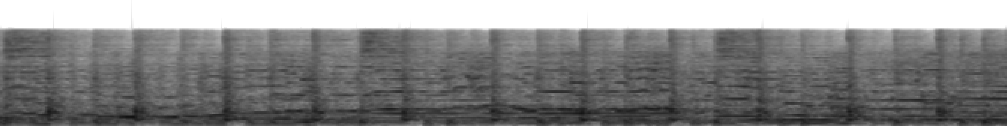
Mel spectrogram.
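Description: Live rock band playing: electric guitars, bass and a drum kit keeping a steady beat.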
